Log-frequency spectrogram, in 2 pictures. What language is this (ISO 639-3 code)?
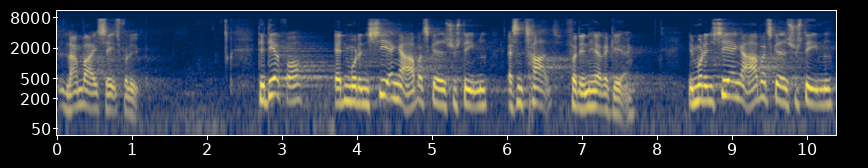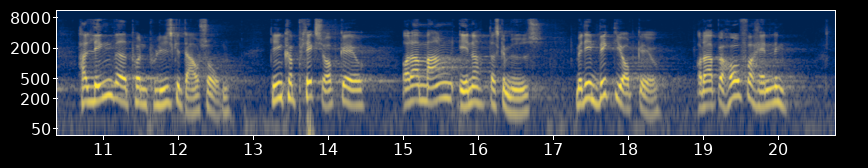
dan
